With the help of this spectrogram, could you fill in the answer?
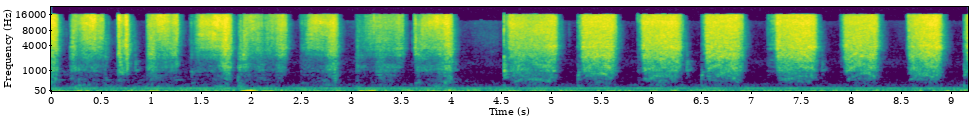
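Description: A hand-held paint sponge repeatedly dabs and rubs grey paint across a large stretched cotton canvas, taut fabric over a hollow frame, resting on an easel. The strokes come as a steady series of short, bright, hissy scrubbing bursts. A low, constant hum sits underneath throughout.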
